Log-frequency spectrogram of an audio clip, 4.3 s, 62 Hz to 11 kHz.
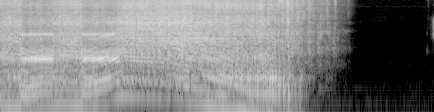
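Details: Husqvarna 543XP chainsaw after owner's failed carb adjustment (limiter range likely shifted with special tool): saw revs unevenly, surging and sagging before dying, won't stay running; carburetor mixture screws set out of range.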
